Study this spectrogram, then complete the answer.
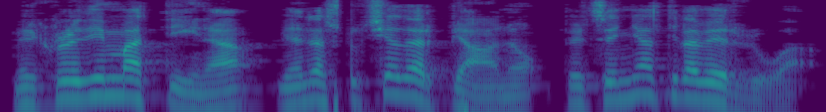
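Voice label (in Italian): "segna", dialettale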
